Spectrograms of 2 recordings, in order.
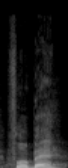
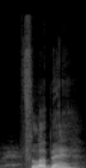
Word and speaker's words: Flaubert: Tem alguém aqui para me ajudar com a pronúncia? Flaubert. Como é, Derek? Flaubert.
